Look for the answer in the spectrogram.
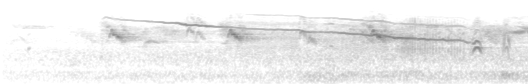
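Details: Starlings calling: a long, thin, high whistle slides slowly downward over about two seconds, overlaid with short chirps and faint background hiss.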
